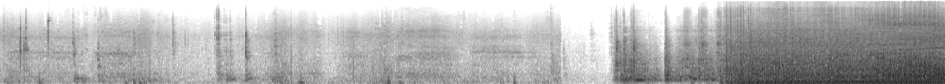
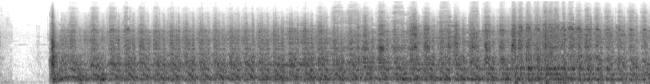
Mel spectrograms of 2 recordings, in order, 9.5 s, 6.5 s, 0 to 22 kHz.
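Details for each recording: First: 1966 VW Beetle, unstarted for over 10 years, after reconnecting an unplugged lead: cranks, fires and settles into strong even flat-four beat; running cleanly. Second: 1966 VW Beetle not run in over ten years. Starter cranks steadily with ragged, uneven firing trying to catch, on a weak spark and stale fuel mixed with two-stroke oil.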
